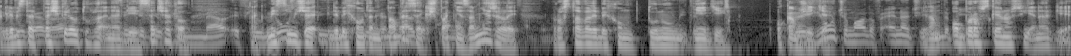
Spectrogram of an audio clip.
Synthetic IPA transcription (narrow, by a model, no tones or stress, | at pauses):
ʔaɡdɪbɪst̪ɛvɛʃkɛɾowt̪uɦlɛʔɛnɛɾɡɪjɪsɛt͡ʃɛt̪l̩t̪a̰kmɪsliːmʒɛɡdɪbɪxo̞mt̪ɛnpapr̩sɛkʃpat̪ɲɛzamɲɛrɪlɪɾo̞st̪avɪlɪbɪxo̞mt̪unuɦɲɛɟɪ | ʔo̞kamʒɪcɛ | jɛ̰t̪amʔo̞bɾofskɛːmnoʃst̪viːʔɛnɛɾɡɪ̰jɛ̰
